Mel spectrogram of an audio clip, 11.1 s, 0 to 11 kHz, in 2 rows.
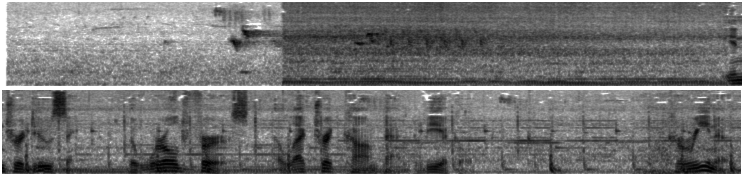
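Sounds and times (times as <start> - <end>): faint outdoor background noise: 0.0 - 11.0
birds chirping: 0.6 - 11.0
low music bed: 2.1 - 11.0.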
